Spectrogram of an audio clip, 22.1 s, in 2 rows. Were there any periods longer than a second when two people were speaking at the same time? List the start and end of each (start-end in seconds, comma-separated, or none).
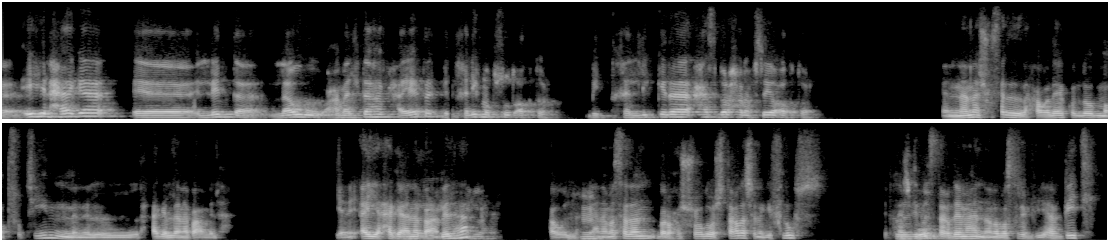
none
